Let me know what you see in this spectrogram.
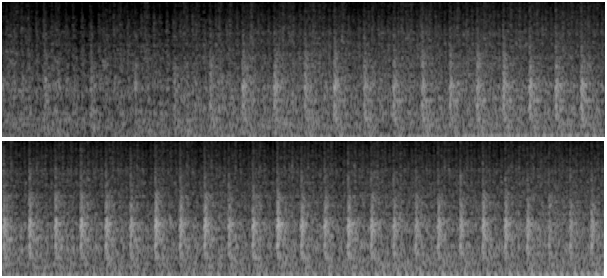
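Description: Tractor-style diesel engine chugging at a steady rhythm of rapid, even knocks, with a low hum coming in about two seconds in.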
